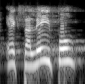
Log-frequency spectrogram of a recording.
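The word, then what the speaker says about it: ἐξαλείφω: bien difícil de pronunciar algunas veces suena como exale ifo que significa quitar frotando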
